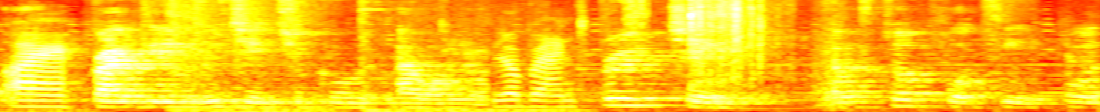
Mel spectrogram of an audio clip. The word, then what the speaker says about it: Fruche: It's Fruche. I was close. FR from Frank and Uche from Uche.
